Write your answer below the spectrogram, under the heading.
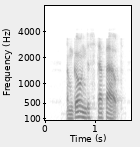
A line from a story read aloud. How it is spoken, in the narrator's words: Guess of Lyria said calmly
